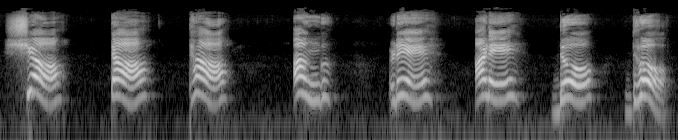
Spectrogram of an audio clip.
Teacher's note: जिन व्यंजनों के उच्चारण में जीभ मूर्धा यानी तालू के मध्य वाले सबसे ऊंचे भाग का स्पर्श करती है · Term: मूर्धन्य व्यंजन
